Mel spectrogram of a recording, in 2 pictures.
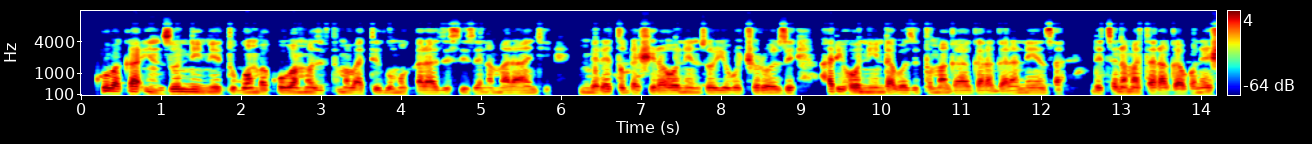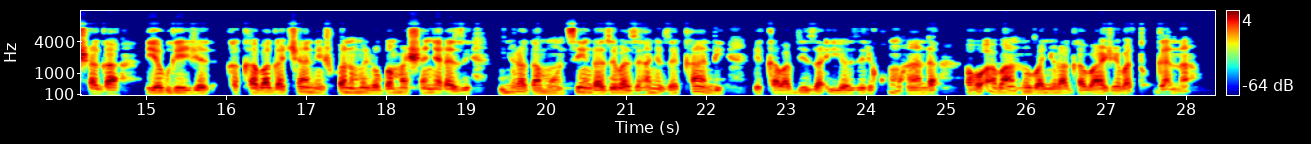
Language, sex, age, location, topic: Kinyarwanda, male, 25-35, Musanze, finance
